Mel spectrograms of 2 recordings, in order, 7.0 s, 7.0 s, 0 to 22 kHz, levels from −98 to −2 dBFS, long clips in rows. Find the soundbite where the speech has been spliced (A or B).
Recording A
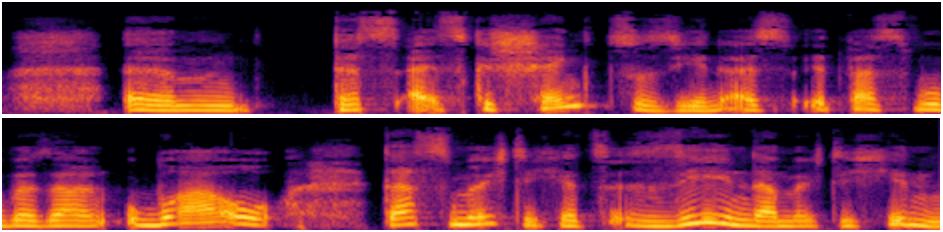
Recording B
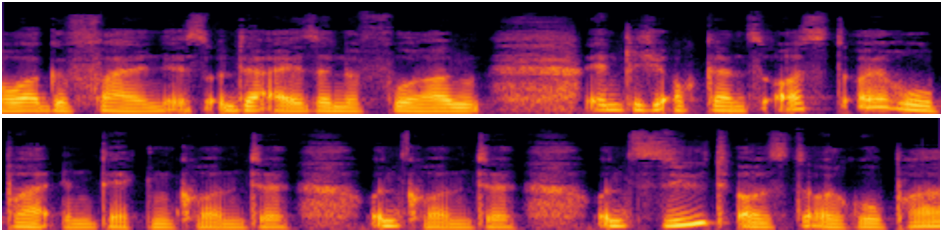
B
